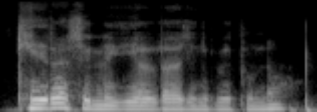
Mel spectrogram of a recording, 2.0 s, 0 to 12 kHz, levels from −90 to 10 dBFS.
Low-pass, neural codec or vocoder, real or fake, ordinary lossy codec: 10.8 kHz; codec, 44.1 kHz, 2.6 kbps, SNAC; fake; MP3, 48 kbps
